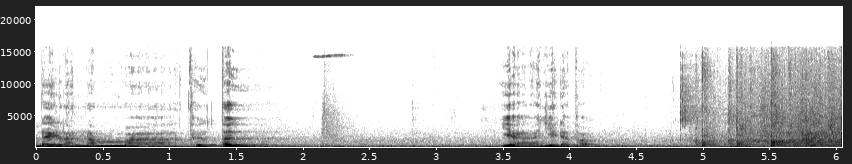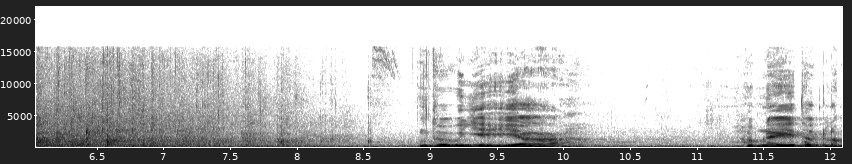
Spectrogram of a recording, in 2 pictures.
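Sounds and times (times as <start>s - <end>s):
audience applauding: 4.8s - 8.7s.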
